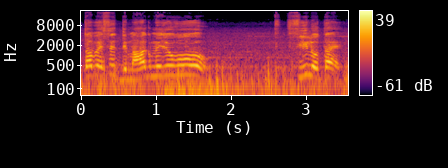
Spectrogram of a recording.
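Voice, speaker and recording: A man's voice: very high voice, takes it slowly, background noise. A man in his twenties from India talking casually and reflectively to his camera, slipping English words into his speech. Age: 20s. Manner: musing, conversational, mixes in English words. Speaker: vlogger.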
